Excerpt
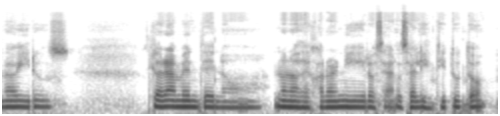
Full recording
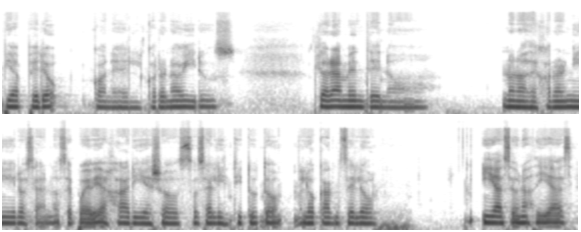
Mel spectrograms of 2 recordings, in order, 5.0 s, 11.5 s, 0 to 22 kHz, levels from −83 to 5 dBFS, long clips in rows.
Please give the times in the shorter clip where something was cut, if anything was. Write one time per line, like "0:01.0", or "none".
0:02.7
0:03.9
